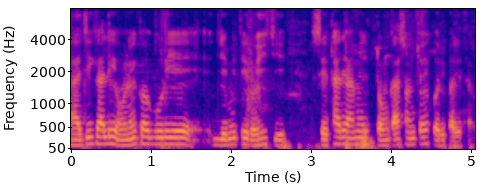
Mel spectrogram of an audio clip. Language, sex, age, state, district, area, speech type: Odia, male, 18-30, Odisha, Nuapada, urban, spontaneous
